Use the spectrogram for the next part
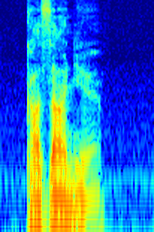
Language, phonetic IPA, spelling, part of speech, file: Polish, [kaˈzãɲɛ], kazanie, noun, Pl-kazanie.ogg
